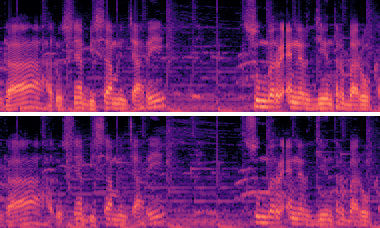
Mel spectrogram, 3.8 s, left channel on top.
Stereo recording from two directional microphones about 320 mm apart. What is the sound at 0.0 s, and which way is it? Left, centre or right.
Speech, left.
